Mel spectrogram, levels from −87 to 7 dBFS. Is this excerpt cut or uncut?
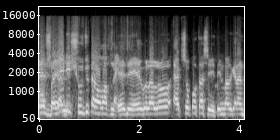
uncut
